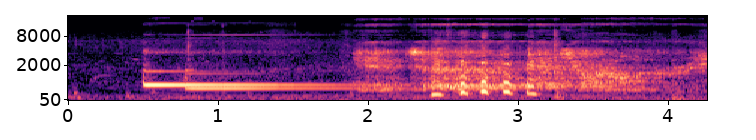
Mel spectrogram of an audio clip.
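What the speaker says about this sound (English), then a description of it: "ring the doorbell" A two-tone doorbell chime rings clearly, its tones sustaining and fading, followed by excited voices and laughter from a small group of trick-or-treaters nearby on Halloween.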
